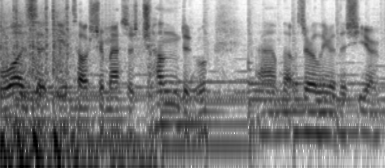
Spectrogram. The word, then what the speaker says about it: Chengdu: It is a Chengdu. It's not a Chengdu. No, but it is spelled that way.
